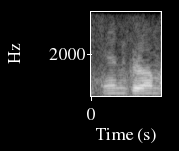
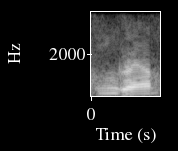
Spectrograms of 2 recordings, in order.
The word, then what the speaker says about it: engram: The first one we call an engram or ingram. It's spelled E-N-G-R-A-M.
